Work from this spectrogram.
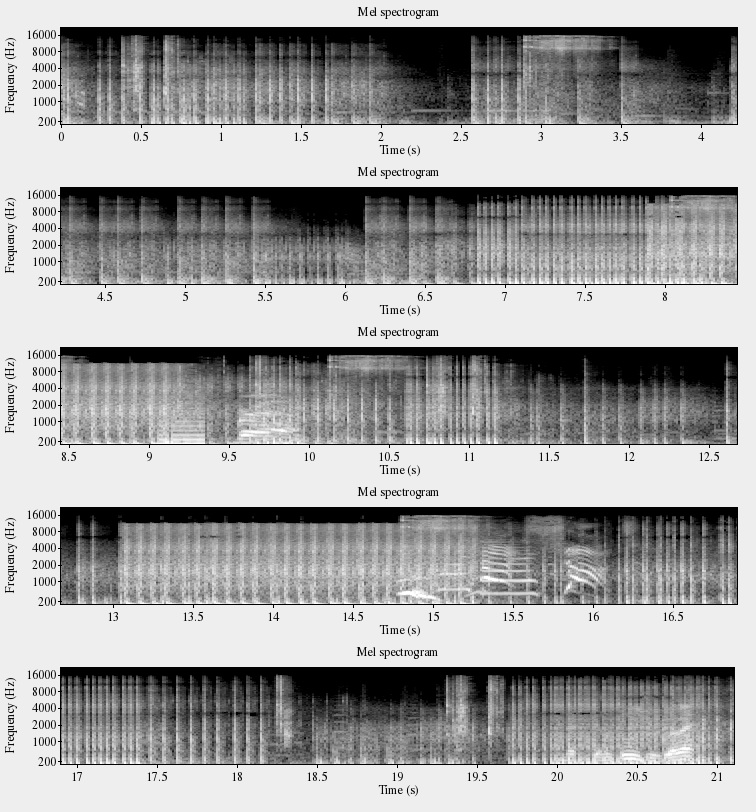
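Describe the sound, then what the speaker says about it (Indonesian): Gunfire in a shooter video game: rapid automatic bursts and single shots crackle in clusters, some near and loud, others fainter, with pauses and in-game effects between volleys. "Suara tembakannya di situ tapi gak ada orangnya."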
